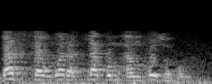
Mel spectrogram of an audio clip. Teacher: وأدغم لام بل في السين · Term: إدغام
